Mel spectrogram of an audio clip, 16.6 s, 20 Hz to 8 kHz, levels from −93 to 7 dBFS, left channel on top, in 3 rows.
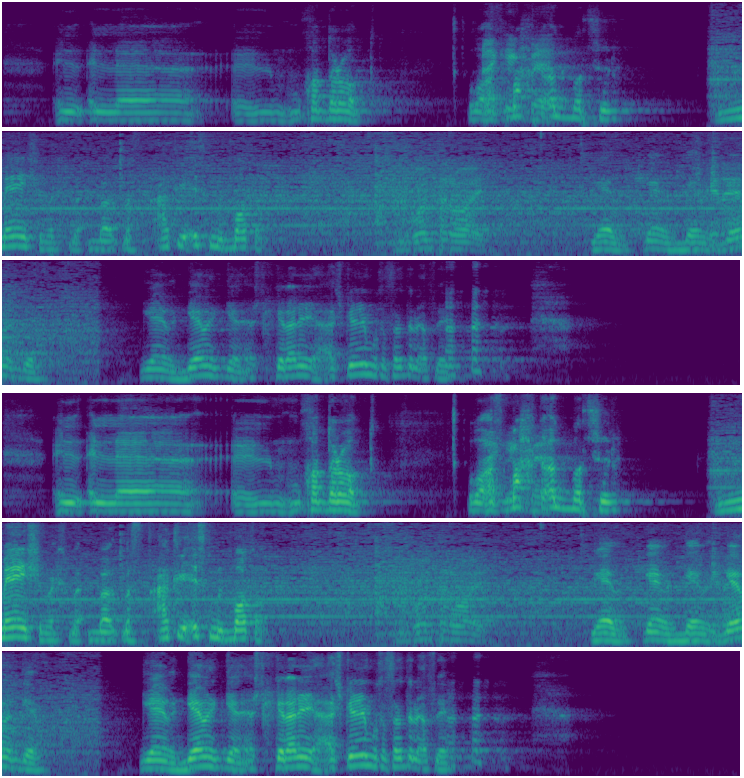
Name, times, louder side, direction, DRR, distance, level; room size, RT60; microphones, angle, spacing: voice 1, 0.4-2.7 3.5-4.6 5.3-7.5 10.0-11.4 12.1-14.5, right 7 dB, 70° right, 0.5 m, -31 dB
voice 2, 3.5-4.1 8.6-9.2 10.7-11.2 14.4-14.7 15.1-15.4, left 2 dB, 75° left, 2.4 m, -39 dB
sound 1, 5.3-11.8, right 1 dB, ahead, 1.0 m, -42 dB
27.5 x 13.0 x 3.6 m
head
